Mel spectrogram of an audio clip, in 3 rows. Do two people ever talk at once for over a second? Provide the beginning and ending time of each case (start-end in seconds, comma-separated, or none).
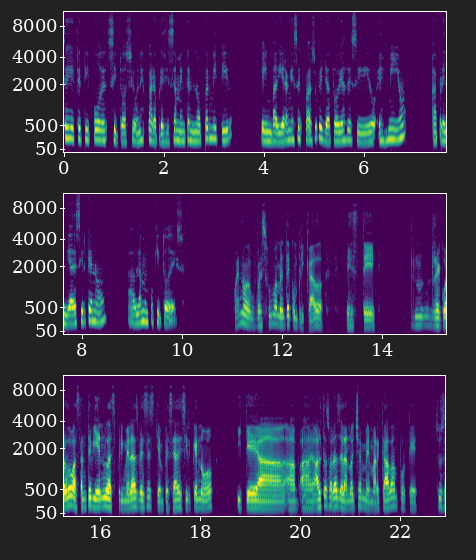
none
